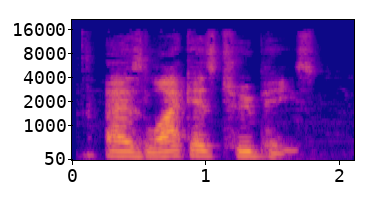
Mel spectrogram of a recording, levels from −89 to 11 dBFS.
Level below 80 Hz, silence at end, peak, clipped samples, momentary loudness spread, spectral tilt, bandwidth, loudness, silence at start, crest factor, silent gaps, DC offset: -62 dBFS; 0.3 s; -4 dBFS; under 0.1%; 18 LU; -5 dB/octave; 16 kHz; -20 LUFS; 0.1 s; 18 dB; none; under 0.1%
